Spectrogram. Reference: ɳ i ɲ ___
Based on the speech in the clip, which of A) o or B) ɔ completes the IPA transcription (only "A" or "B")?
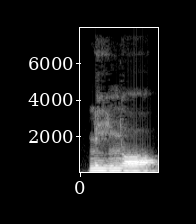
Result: B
